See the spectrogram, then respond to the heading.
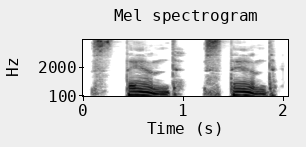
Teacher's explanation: pronuncia la a con el sonido que es la combinación de e y a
